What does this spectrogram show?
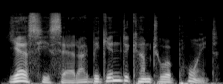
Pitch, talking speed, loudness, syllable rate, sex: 120 Hz, 270 wpm, -19 LUFS, 5.2 syllables/s, male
